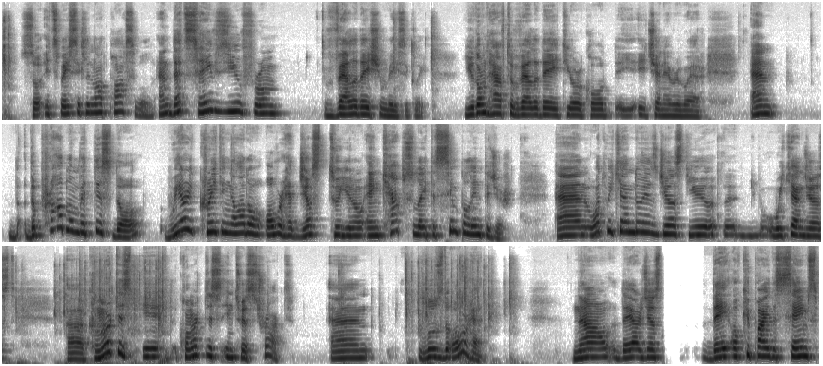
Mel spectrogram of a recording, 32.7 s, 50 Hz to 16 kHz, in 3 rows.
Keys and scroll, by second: 0.0 ctrl+s, 5.2 Up, 21.8 Down, 22.5 Up, 23.3-24.3 typing, 25.3 Down, 26.3 Up, 27.2 Left, 27.7-28.7 typing.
